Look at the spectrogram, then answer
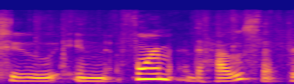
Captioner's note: speaking French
